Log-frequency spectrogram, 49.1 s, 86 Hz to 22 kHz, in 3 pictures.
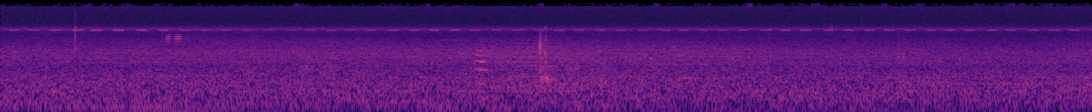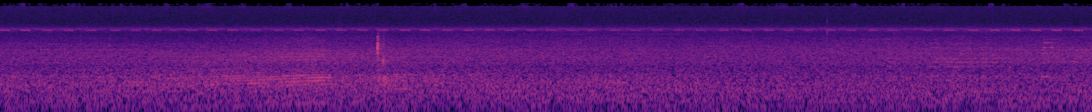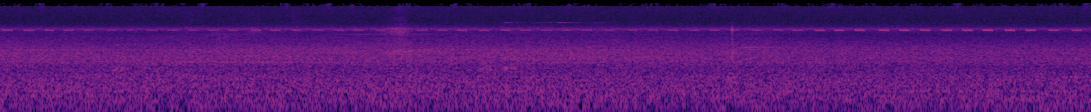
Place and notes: Menashe Ben Israel St, Jerusalem, Israel - Old Graveyard in Jerusalem
Old Graveyard in Jerusalem, Evening time
מחוז ירושלים, ישראל, 24 November 2019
